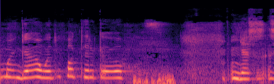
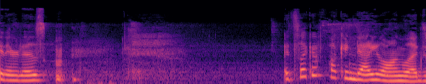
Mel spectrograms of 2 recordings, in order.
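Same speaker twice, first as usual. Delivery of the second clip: normal talking voice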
